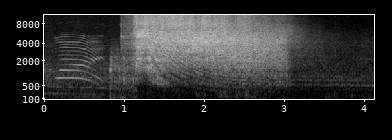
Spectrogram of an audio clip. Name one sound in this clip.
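A model rocket motor roars loudly with a hissing whoosh as it launches.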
